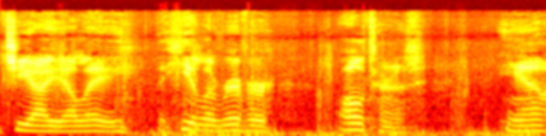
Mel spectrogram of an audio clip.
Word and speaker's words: Gila: Optimistic for a great day and once I hit the Gila um alternate, if you kind of Google that online, you can see the Gila alternate.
